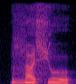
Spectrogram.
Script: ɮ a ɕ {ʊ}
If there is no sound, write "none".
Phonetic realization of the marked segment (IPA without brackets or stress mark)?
ʊ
